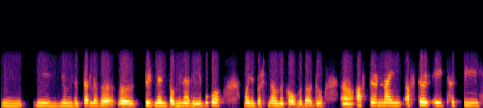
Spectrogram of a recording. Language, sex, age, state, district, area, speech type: Manipuri, female, 18-30, Manipur, Kangpokpi, urban, conversation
